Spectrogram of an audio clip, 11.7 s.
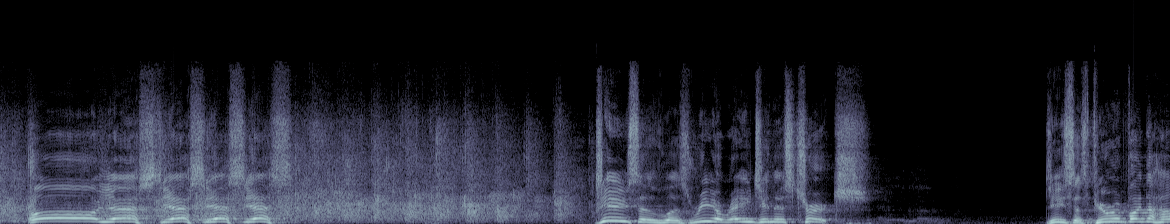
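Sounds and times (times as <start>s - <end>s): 
congregation clapping: 0.0s - 6.1s
speech: 1.0s - 3.0s, 6.0s - 8.7s, 10.5s - 11.6s.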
